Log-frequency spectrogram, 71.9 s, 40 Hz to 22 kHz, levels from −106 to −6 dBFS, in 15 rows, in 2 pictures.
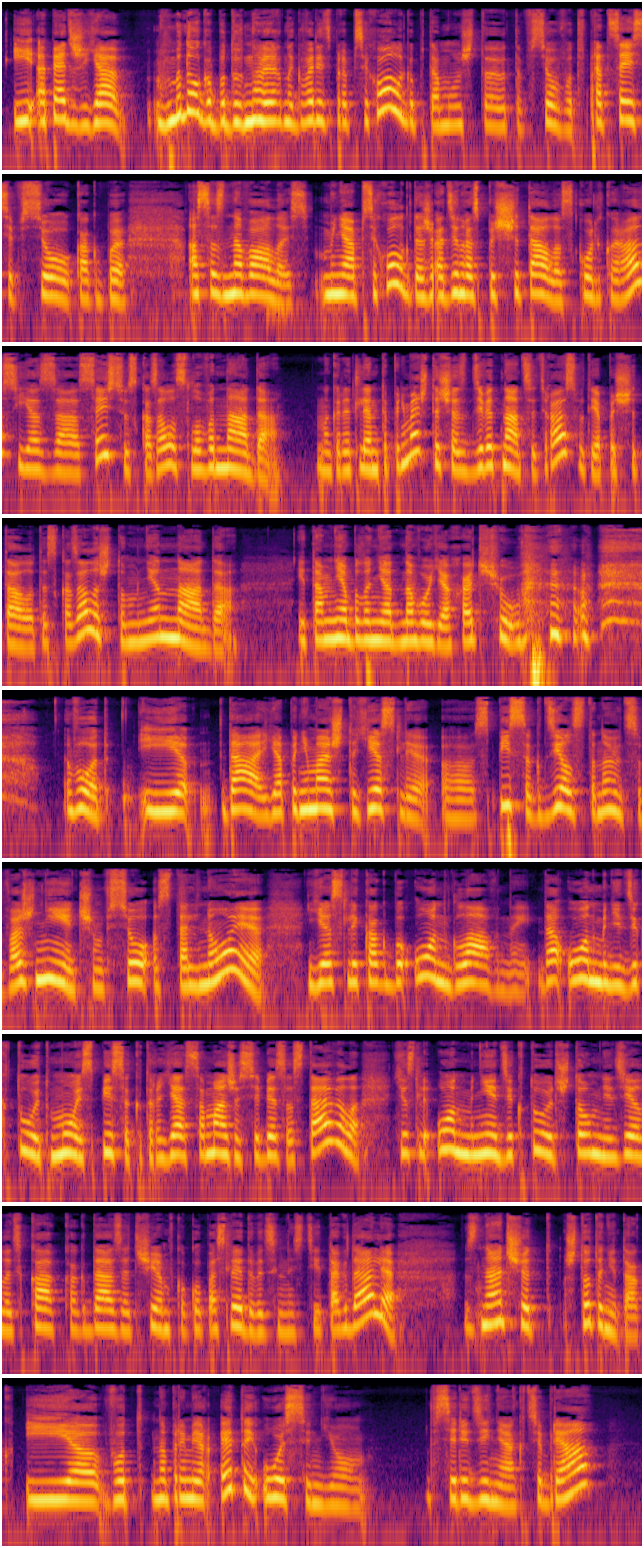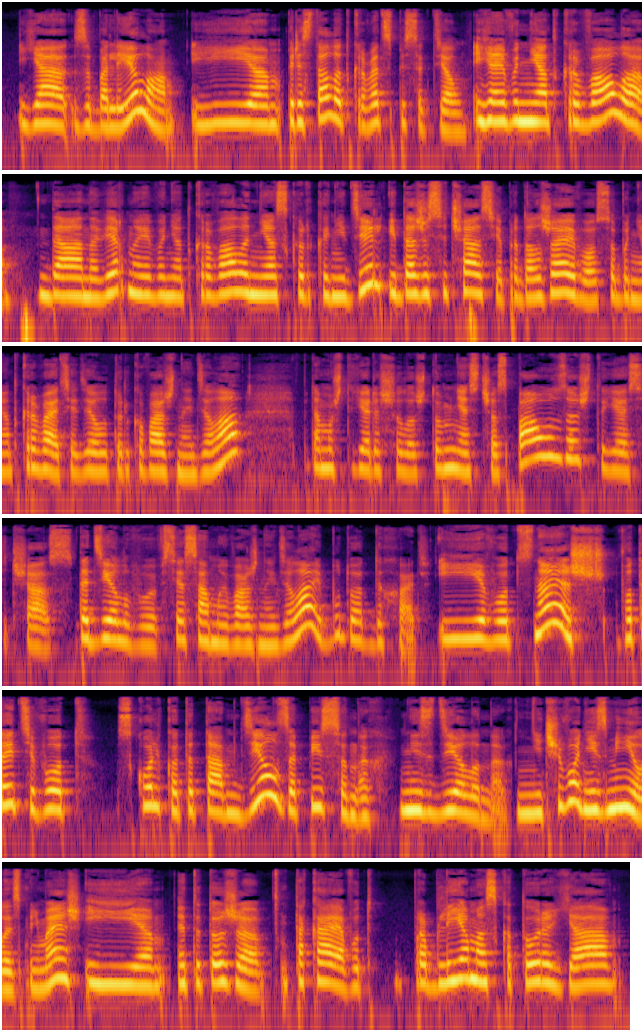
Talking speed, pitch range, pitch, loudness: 165 wpm, 215-255 Hz, 235 Hz, -20 LUFS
